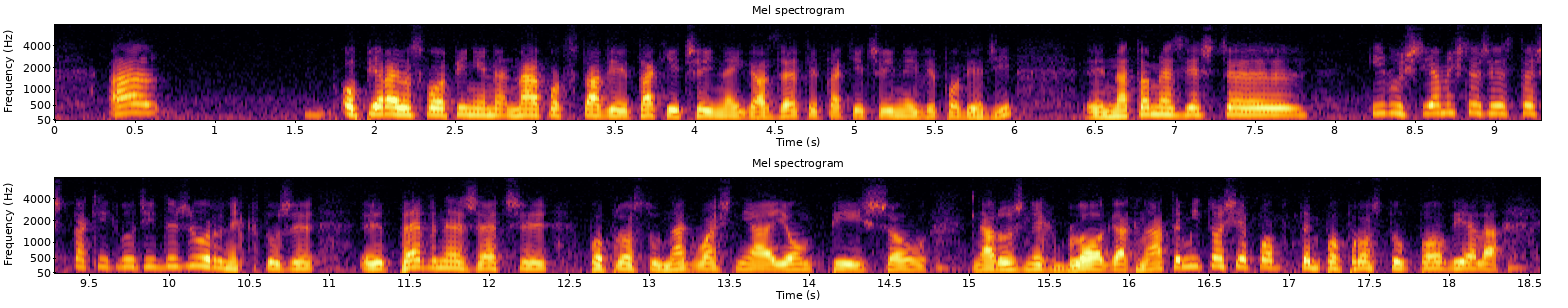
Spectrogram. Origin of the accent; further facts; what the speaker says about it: southern Poland, Poland; gdzie się urodziłem, w południowej Polsce, w niewielkiej miejscowości. Tam się wychowałem, potem poszedłem do redemptorystów.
